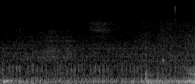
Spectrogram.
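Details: Veeya, a pet cat, coming in for some loving during a live stream: a brief low rumbling purr, steady and continuous, with faint indoor room noise.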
